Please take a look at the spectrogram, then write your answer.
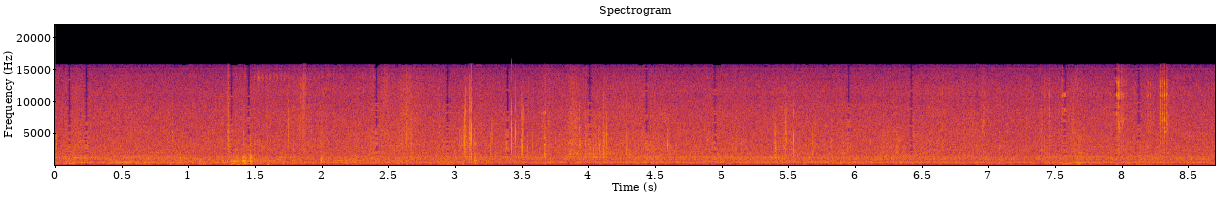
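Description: Honey bees buzz steadily during a February varroa mite check, a dense, continuous close-up drone with scattered clicks and handling noises over it.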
